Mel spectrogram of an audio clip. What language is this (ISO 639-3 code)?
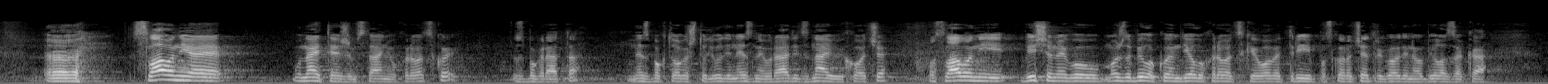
hrv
